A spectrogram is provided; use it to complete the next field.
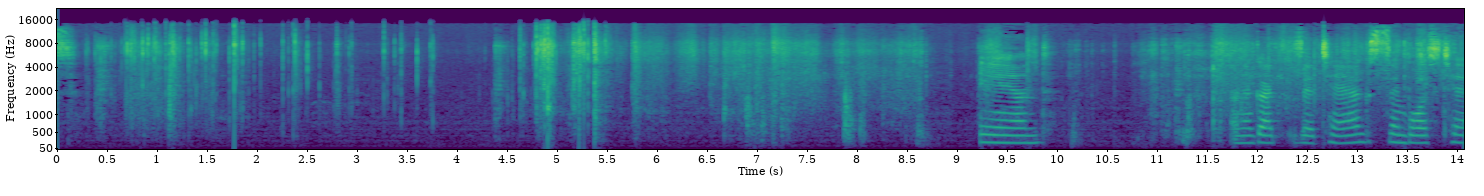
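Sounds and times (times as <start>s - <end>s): plastic packaging crinkling: 0.2s - 6.0s
paper rustling: 0.3s - 3.5s, 4.4s - 14.0s.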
